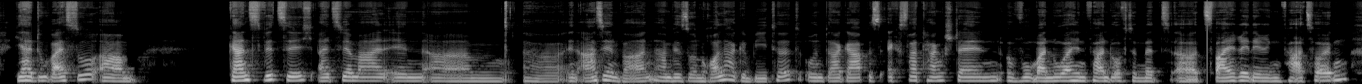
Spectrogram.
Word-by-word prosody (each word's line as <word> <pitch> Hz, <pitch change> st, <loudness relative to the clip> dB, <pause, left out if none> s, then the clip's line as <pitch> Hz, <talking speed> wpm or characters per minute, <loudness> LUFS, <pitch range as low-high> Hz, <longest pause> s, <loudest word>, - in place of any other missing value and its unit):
Ja, 180 Hz, +1 st, +5 dB
du, 175 Hz, 0 st, -2 dB
weißt 175 Hz, +2 st, +4 dB
du, 230 Hz, +2 st, -1 dB
ähm, 150 Hz, -2 st, -1 dB, 0.9 s
ganz 185 Hz, +1 st, +7 dB
witzig, 200 Hz, -2 st, +3 dB
als 160 Hz, +2 st, 0 dB
wir 185 Hz, -, +1 dB
mal 165 Hz, -1 st, -1 dB
in, 160 Hz, 0 st, -4 dB
ähm, 145 Hz, -1 st, -5 dB, 0.2 s
äh 140 Hz, -3 st, -8 dB, 0.2 s
in 155 Hz, -, -4 dB
Asien 175 Hz, +1 st, +1 dB
waren, 150 Hz, +6 st, -4 dB
haben 165 Hz, -1 st, -1 dB
wir 155 Hz, -, -2 dB
so 155 Hz, 0 st, +2 dB
'n 150 Hz, -, -4 dB
Roller 190 Hz, +8 st, -1 dB
gemietet 155 Hz, +6 st, -6 dB
und 160 Hz, -2 st, -5 dB
da 155 Hz, +1 st, -1 dB
gab 155 Hz, 0 st, -1 dB
es 165 Hz, -, +7 dB
extra 175 Hz, +2 st, -1 dB
Tankstellen, 175 Hz, -1 st, -3 dB
wo 165 Hz, 0 st, -4 dB
man 155 Hz, 0 st, +2 dB
nur 165 Hz, +1 st, +1 dB
hinfahren 165 Hz, -2 st, 0 dB
durfte 165 Hz, -1 st, -4 dB
mit, 150 Hz, 0 st, -3 dB
äh, -, -, -2 dB
zweirädrigen 160 Hz, -2 st, +3 dB
Fahrzeugen. 185 Hz, +10 st, +1 dB
165 Hz, 165 wpm, -23 LUFS, 155-180 Hz, 0.9 s, ganz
